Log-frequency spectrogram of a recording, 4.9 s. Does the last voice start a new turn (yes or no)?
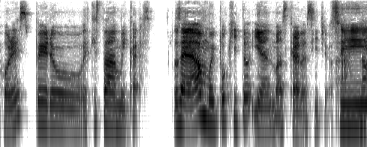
yes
